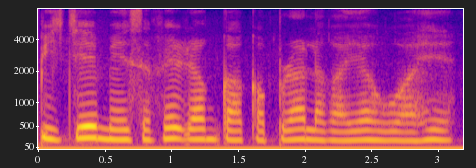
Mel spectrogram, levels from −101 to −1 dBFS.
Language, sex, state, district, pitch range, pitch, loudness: Hindi, female, Arunachal Pradesh, Papum Pare, 200-220 Hz, 210 Hz, -18 LUFS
